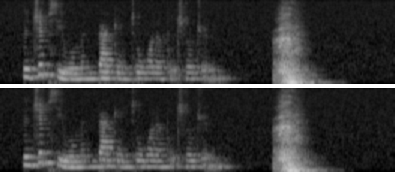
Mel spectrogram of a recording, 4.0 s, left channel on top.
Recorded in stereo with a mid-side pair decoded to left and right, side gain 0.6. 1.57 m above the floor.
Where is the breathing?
5° right, 0.9 m.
